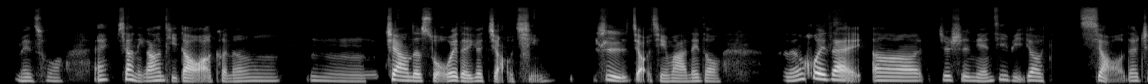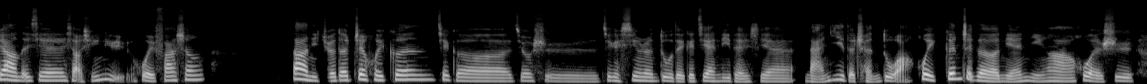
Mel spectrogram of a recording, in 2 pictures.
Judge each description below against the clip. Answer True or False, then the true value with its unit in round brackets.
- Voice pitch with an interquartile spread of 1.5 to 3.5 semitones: False (4.1 semitones)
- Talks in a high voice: False (170 Hz)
